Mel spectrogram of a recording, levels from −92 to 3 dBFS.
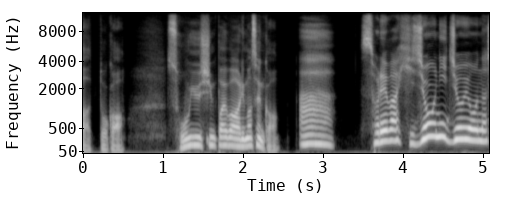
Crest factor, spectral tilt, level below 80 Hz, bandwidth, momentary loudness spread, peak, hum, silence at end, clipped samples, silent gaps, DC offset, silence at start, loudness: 14 dB; -5 dB/octave; -44 dBFS; 12 kHz; 14 LU; -2 dBFS; none; 0 s; under 0.1%; none; 0.2%; 0 s; -17 LUFS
